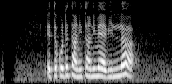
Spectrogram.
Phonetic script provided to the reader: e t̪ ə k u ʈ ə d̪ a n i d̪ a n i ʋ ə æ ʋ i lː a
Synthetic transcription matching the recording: e t̪ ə k o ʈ ə t̪ a n i t̪ a n i ʋ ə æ ʋ i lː a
